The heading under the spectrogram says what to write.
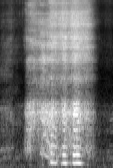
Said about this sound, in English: Me blowing my nose. Now I can hear myself.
